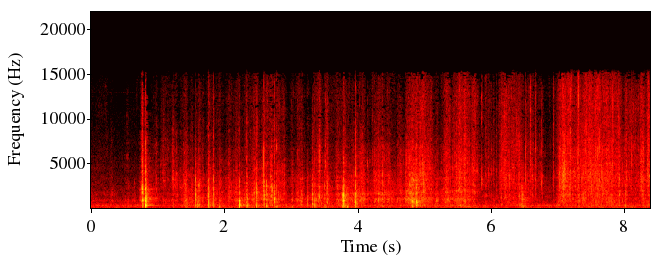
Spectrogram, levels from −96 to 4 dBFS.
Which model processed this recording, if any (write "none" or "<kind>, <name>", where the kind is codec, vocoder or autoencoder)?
none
